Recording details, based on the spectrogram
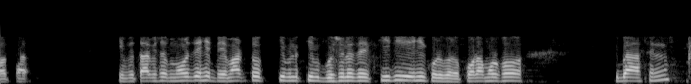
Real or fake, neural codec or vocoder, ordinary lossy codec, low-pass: real; none; none; 3.6 kHz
